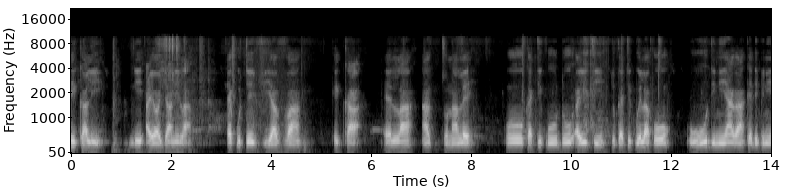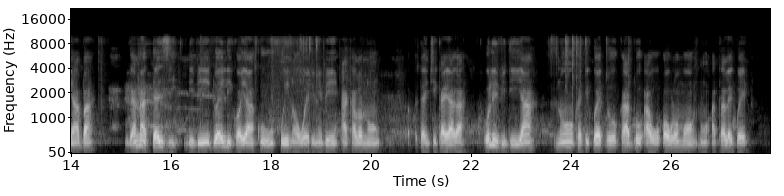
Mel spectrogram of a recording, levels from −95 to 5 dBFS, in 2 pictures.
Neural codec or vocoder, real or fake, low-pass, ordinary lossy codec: none; real; 9.9 kHz; Opus, 32 kbps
